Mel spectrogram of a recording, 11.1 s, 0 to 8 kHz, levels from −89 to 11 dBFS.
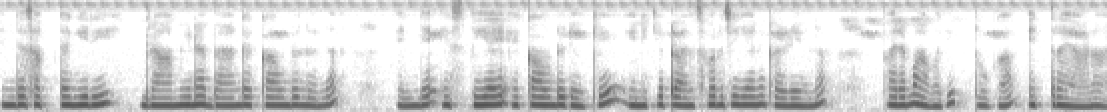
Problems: low volume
